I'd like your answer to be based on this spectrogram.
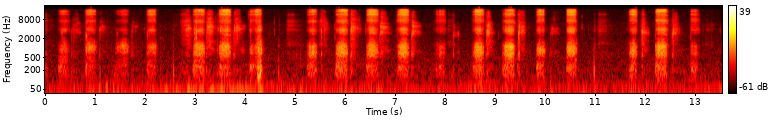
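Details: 14-week-old male Papillon puppy with repeated short snorting coughs and sneezes, wet congested sound, otherwise behaving normally, eating and gaining weight, on doxycycline dose 6 of 10 without apparent change.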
